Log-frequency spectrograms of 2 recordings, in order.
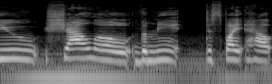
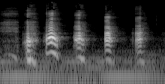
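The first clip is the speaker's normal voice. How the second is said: loud burst of laughter; 3 semitones higher, 7 dB louder than usual. Real, not acted. Gets the song joke.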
